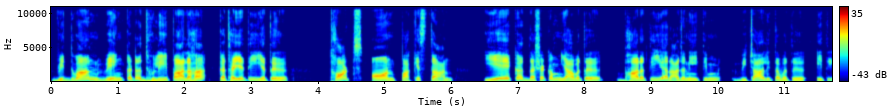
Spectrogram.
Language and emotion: Sanskrit, neutral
